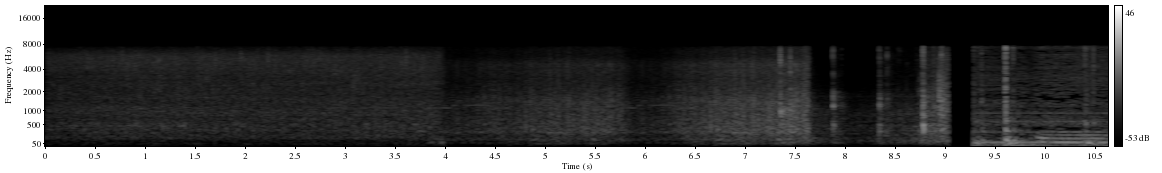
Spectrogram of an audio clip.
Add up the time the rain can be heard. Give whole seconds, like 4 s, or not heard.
8 s.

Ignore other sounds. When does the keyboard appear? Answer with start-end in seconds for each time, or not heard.
7.3-10.5.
